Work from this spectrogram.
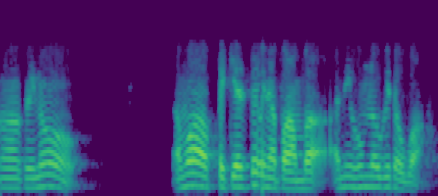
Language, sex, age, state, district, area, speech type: Manipuri, male, 18-30, Manipur, Churachandpur, rural, conversation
